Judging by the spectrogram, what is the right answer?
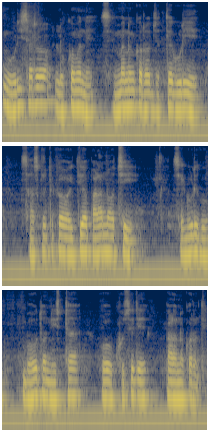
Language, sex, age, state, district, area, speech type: Odia, male, 45-60, Odisha, Cuttack, urban, spontaneous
